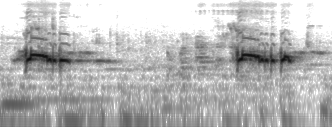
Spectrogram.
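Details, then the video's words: Cemani zebra dove singing energetically: two soft, rolling coo phrases about two and a half seconds apart, each a brief rising note then a bubbly, wavering trill that drops away. "Perkutut Cemani Gacor"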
